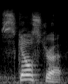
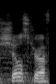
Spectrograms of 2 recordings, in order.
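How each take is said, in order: First: The name begins with an 'sk' sound. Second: The name begins with an 'sh' sound. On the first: The speaker calls it right. "but Wes Skilstra" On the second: The speaker calls it wrong. "I was saying Shilstra for a long time"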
